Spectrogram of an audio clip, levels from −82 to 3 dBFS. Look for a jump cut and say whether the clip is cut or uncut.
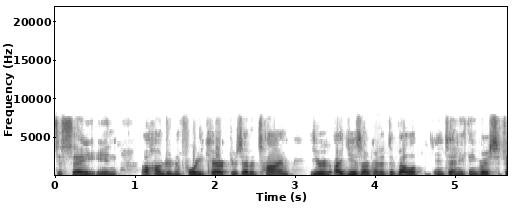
cut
